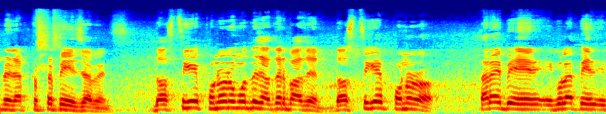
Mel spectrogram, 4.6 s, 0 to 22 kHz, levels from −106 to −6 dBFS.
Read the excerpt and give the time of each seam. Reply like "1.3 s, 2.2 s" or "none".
0.9 s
